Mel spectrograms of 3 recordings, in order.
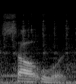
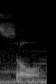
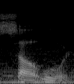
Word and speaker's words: Seoul: Sorry, Seoul is technically how it's pronounced, not Seoul. I know I say Seoul, but it's Seoul because it's 2 syllables.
